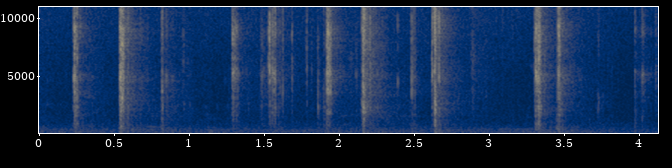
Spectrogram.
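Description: A run of sharp, irregular clicks, about two or three a second, some in quick pairs.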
